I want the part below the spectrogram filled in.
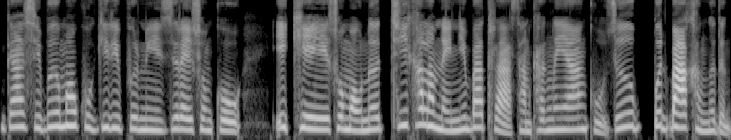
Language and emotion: Bodo, disgusted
